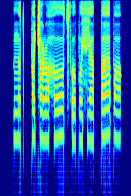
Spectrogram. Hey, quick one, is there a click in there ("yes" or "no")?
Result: no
